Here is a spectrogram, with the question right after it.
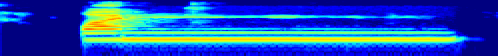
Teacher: Keep the sound in your nose for a longer time because this is akmal gunna.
